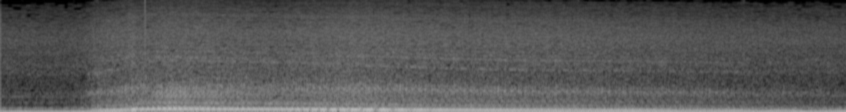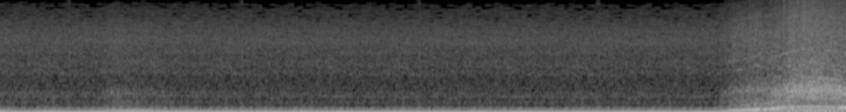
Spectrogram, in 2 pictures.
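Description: A car engine revs up and settles into a steady drone as the car drives off.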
